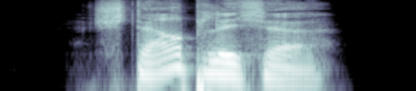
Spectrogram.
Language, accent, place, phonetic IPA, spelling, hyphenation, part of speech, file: German, Germany, Berlin, [ˈʃtɛʁplɪçə], Sterbliche, Sterb‧li‧che, noun, De-Sterbliche.ogg
- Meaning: 1. female equivalent of Sterblicher: female mortal 2. inflection of Sterblicher: strong nominative/accusative plural 3. inflection of Sterblicher: weak nominative singular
